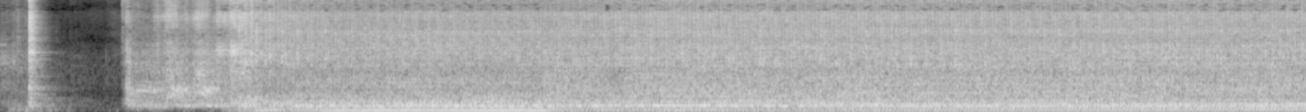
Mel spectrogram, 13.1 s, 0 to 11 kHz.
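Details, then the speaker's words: Ford 8N tractor, 6-volt system, cold start after 4–6 months unused, after carburetor rebuild and new plugs and wires, in neutral: short crank catches almost instantly then settles into a steady, even idle; starts and runs cleanly. "how fast at that start it started like almost instantly that's how it should be"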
